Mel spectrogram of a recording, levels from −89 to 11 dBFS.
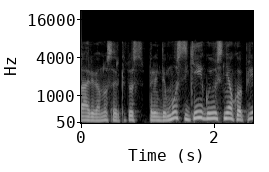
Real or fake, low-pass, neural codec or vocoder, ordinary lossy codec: real; 7.2 kHz; none; AAC, 48 kbps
